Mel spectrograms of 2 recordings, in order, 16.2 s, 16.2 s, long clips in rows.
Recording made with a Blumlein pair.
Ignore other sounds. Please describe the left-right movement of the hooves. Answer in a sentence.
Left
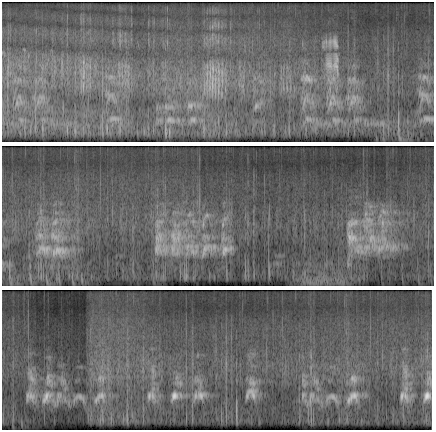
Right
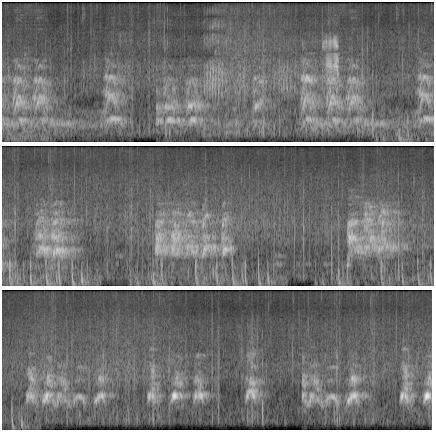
You can hear the hooves move from left to right.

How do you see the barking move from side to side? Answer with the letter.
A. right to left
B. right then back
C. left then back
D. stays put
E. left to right
D.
